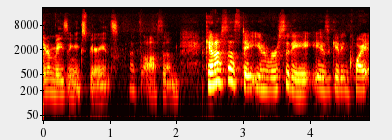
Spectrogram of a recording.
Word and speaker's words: Kennesaw: I remember going to nationals sometimes and having officials come up to me and they'd be like, Kennesaw? And I was like, it's Kennesaw.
